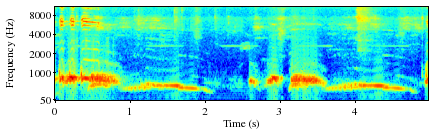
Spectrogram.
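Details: Lure song of a zebra dove, Bangkok type, meant to get other doves singing. Stuttered bright notes give way to a long, soft, falling coo. Brief clipped notes and another drawn-out mellow coo follow.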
